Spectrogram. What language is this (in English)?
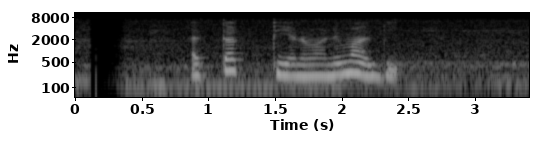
Sinhala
